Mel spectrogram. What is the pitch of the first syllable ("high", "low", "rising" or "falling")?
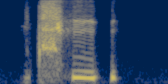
low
